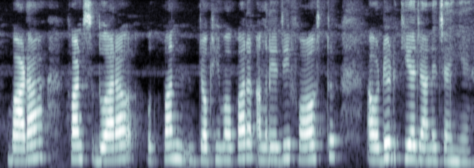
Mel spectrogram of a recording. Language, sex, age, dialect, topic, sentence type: Hindi, female, 56-60, Hindustani Malvi Khadi Boli, banking, statement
